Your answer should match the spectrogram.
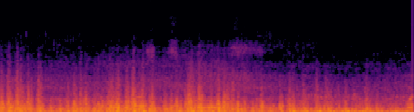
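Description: Wind buffeting the microphone: a continuous, uneven low rumble with gusty flutter.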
